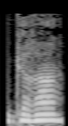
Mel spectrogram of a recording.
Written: grain

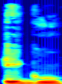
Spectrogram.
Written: ego

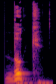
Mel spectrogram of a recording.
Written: bouc

